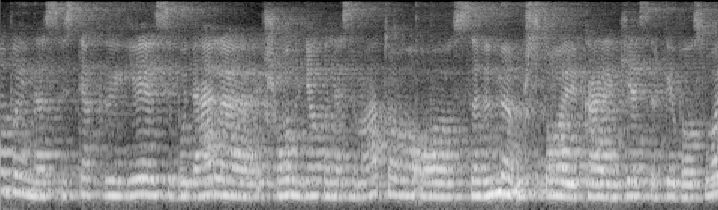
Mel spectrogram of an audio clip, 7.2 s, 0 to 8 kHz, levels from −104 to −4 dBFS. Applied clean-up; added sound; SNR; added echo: none; none; none; reverberation time 1.5 s.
